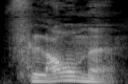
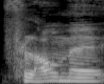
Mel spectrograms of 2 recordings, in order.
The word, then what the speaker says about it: Pflaume: Die Pflaume. There's also a southern German and Austrian term for that, Zwetschge, which is not much easier to pronounce because we have zw in there. But Pflaume is the standard and very commonly used term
